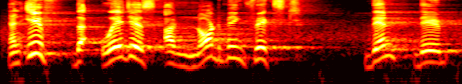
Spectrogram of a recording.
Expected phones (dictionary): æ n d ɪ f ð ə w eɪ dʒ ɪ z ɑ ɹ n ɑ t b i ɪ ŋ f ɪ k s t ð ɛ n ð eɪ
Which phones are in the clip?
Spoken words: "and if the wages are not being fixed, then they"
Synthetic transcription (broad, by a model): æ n d ɪ f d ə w eɪ dʒ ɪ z ɑ ɹ n ɑ t b i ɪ ŋ f ɪ k s t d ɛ n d eɪ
